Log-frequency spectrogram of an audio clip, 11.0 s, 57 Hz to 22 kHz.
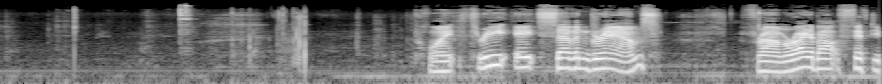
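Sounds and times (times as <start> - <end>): tweezers scraping: 8.3 - 9.4
light scratching: 8.6 - 9.4.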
